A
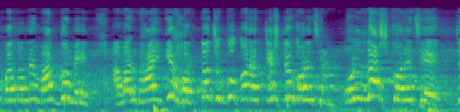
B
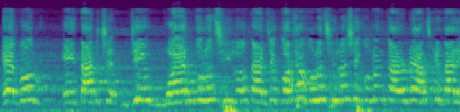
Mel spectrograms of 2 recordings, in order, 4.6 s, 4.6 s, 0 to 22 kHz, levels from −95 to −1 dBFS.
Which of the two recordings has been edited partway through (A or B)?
A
